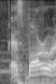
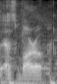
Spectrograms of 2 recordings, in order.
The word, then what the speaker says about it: Sbarro: don't know how to ever say it esaro Sbarro that's what I'll say it as I always pronounce it as esbar but this is the slice I'm going to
